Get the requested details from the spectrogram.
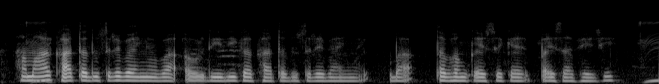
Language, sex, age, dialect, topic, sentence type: Bhojpuri, female, 31-35, Western, banking, question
